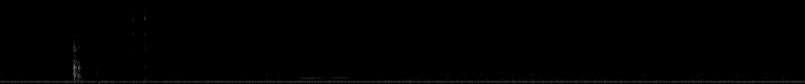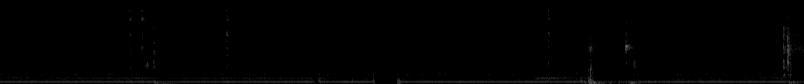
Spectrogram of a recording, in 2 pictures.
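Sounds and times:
low electrical hum: 0.0s - 16.0s
computer clicks: 1.3s - 1.6s, 9.3s - 9.7s.

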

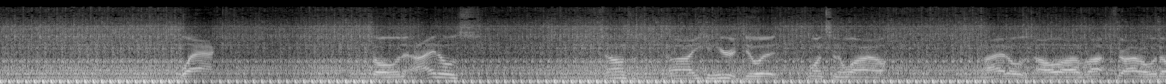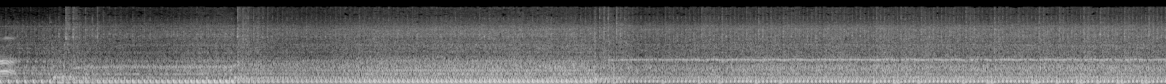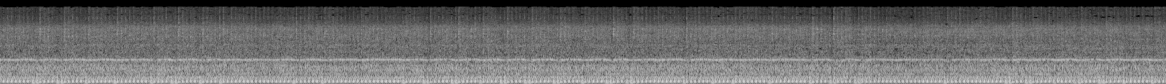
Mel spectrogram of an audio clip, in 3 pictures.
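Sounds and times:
riding mower engine revving: 0.0s - 34.9s.

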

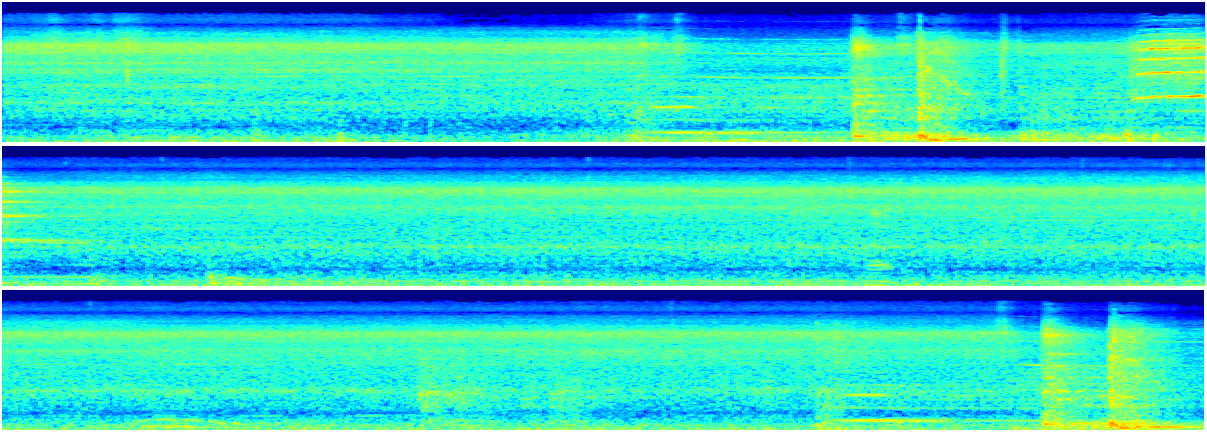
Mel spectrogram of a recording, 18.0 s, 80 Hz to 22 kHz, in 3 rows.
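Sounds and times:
hydraulic unit humming: 0.0s - 18.0s.

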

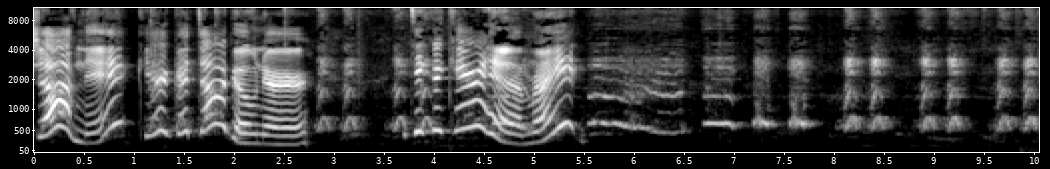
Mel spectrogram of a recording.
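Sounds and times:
dog yipping: 2.8s - 10.0s.

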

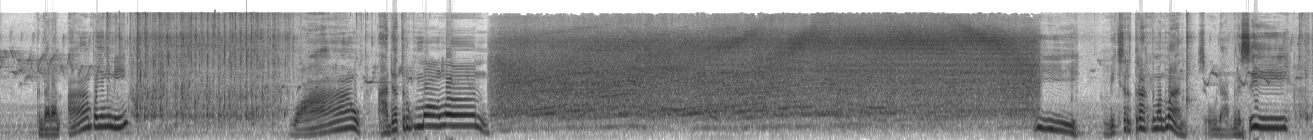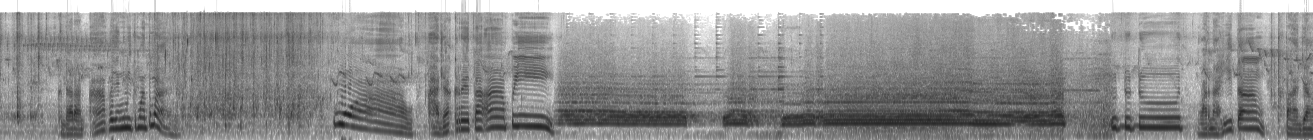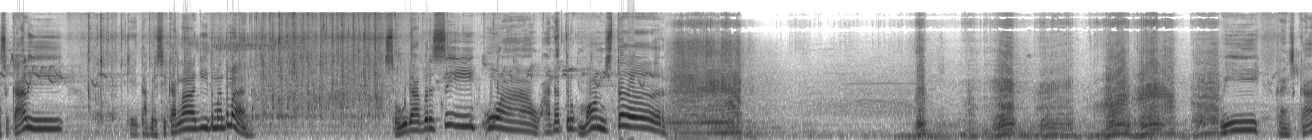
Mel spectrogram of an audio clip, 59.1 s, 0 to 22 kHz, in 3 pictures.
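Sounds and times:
steam locomotive whistle blasts: 7.3s - 15.6s, 28.0s - 36.6s, 49.4s - 50.7s
truck engine revving: 7.3s - 15.7s, 49.3s - 58.0s.

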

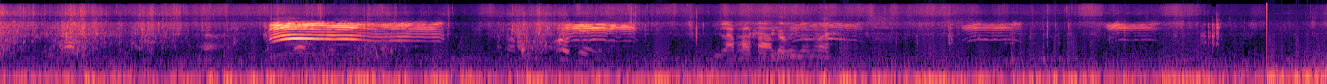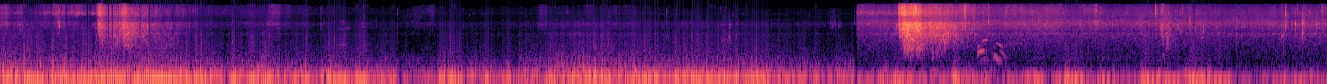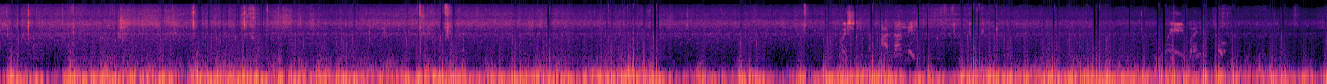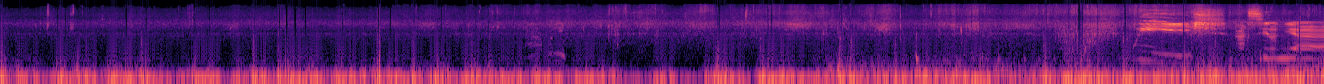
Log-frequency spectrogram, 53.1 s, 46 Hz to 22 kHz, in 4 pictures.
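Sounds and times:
wind rumble on microphone: 0.0s - 53.0s
goat bleating: 2.6s - 4.5s, 5.5s - 6.4s, 7.9s - 8.7s, 9.5s - 10.4s, 11.0s - 11.7s.

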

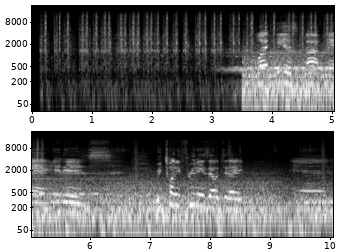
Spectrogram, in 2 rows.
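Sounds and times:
car cabin road rumble: 3.5s - 10.0s
man talking: 3.6s - 8.6s.

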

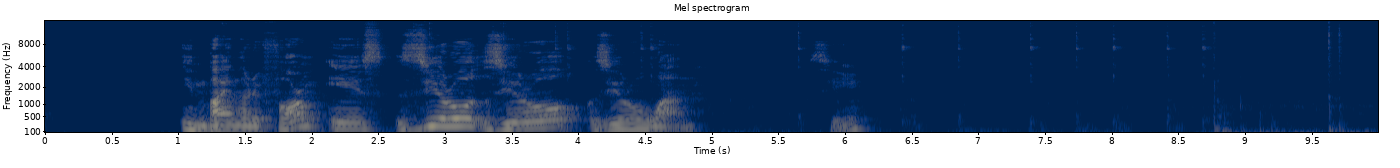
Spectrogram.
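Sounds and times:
computer mouse clicks: 3.8s - 4.7s, 6.4s - 10.0s.

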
